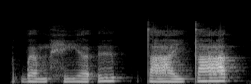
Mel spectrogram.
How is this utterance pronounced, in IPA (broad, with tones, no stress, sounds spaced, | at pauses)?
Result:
ɓ ə˧ m h i˧ ə̯ ʔ ɨ˦˥ p̚ | t̪ aː˧ j t̪ a˦˥ t̚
